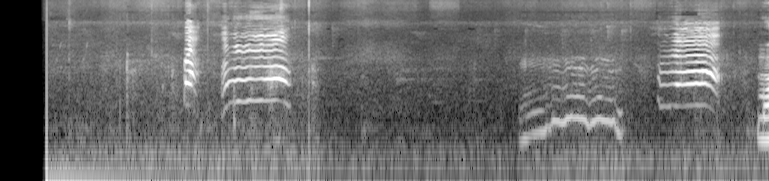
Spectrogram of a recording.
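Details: Newborn Indian goat kid bleating: three nasal, wavering cries with stacked harmonics, the first two close together near the start and a longer falling-then-rising bleat later, over a steady low rumble of background noise.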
